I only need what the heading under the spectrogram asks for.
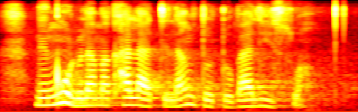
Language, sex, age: Zulu, female, 25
